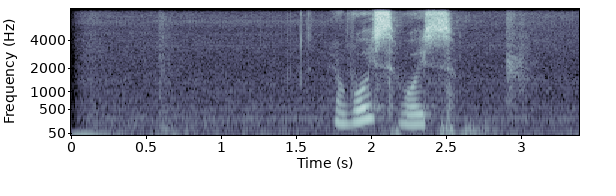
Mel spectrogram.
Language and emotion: Russian, neutral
